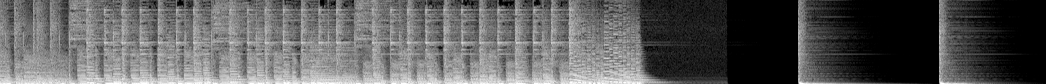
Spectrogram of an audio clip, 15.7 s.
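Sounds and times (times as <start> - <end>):
1980s Yamaha Electone organ with percussion: 0.0 - 10.0.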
